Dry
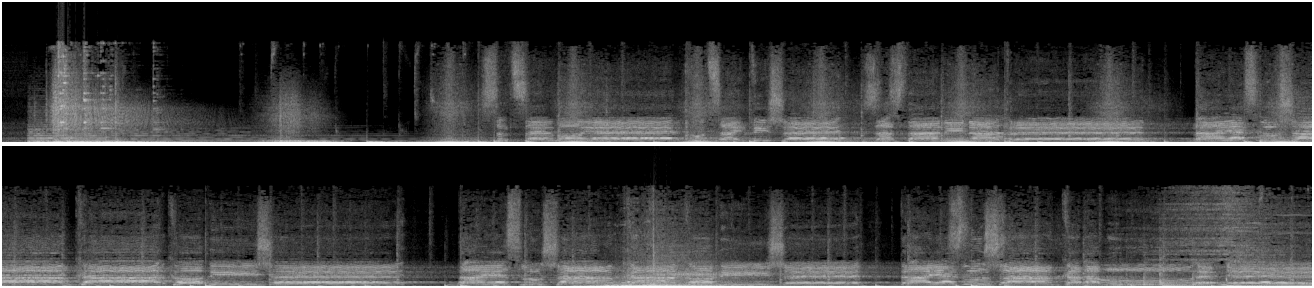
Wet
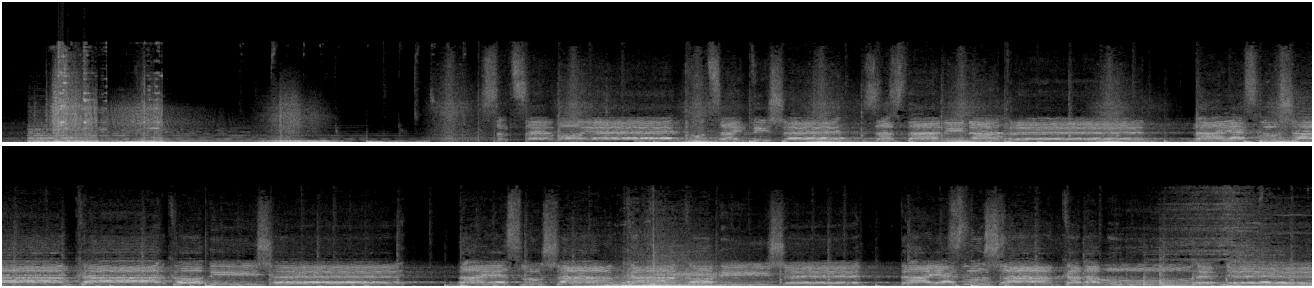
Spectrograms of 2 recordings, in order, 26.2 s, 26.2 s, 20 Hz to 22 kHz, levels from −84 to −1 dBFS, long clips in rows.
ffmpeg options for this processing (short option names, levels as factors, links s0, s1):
-filter_complex "[0:a]asettb=1/sr,asplit=3[s0][s1][s2];[s0]atrim=end=4.274[s3];[s1]atrim=start=4.27:end=6.32,asetpts=PTS-STARTPTS,afade=t=in:d=0.004:c=qsin,afade=t=out:st=2.046:d=0.004:c=qsin,highpass=520[s4];[s2]atrim=start=6.316[s5];[s3][s4]acrossfade=d=0.004:c1=hsin:c2=qsin[s6];[s6][s5]acrossfade=d=0.004:c1=qsin:c2=hsin,asplit=3[s7][s8][s9];[s7]atrim=end=0.952[s10];[s8]atrim=start=0.948:end=1.602,asetpts=PTS-STARTPTS,areverse[s11];[s9]atrim=start=1.598[s12];[s10][s11]acrossfade=d=0.004:c1=hsin:c2=hsin[s13];[s13][s12]acrossfade=d=0.004:c1=hsin:c2=hsin,highshelf=f=4900:g=-6,volume=0.708"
